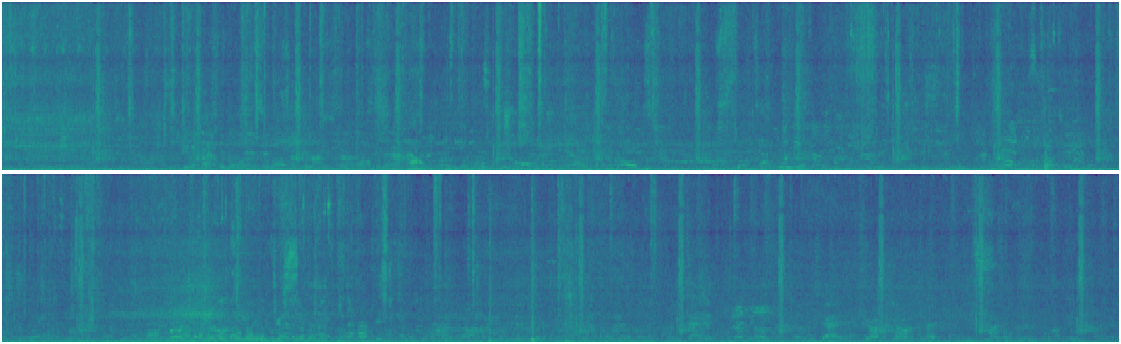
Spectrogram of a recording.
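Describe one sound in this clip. Many people's voices murmur and chatter nearby, outdoors.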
